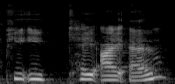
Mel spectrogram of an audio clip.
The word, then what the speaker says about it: Pekin: But I really want, I think it's pronounced Pekin ducks. It's Pekin.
